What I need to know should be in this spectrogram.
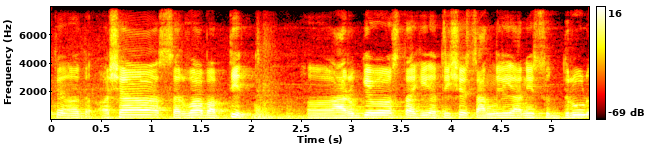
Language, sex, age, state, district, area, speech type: Marathi, male, 30-45, Maharashtra, Yavatmal, rural, spontaneous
